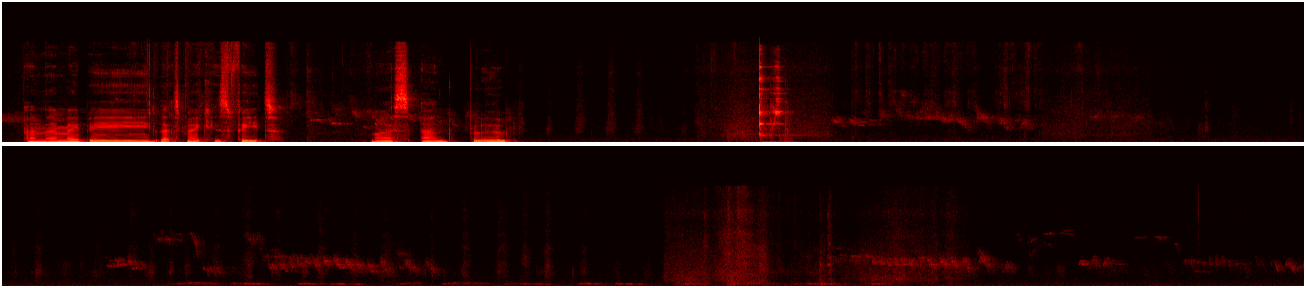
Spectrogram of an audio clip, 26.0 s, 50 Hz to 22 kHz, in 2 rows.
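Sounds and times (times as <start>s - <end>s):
faint birdsong chirps: 0.0s - 6.6s, 7.2s - 26.0s
dove cooing: 14.8s - 20.0s.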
